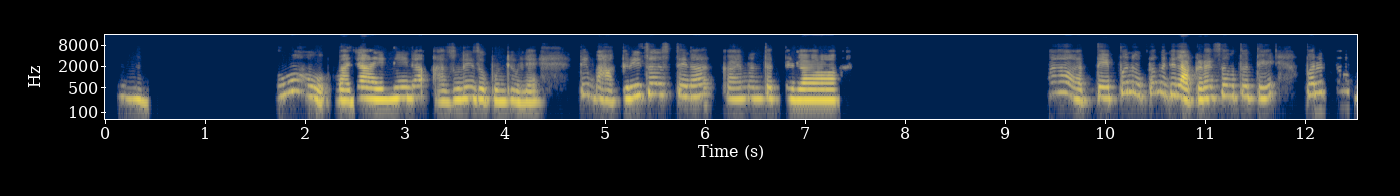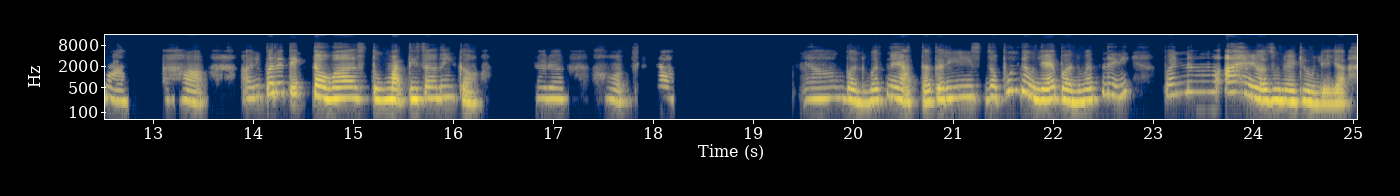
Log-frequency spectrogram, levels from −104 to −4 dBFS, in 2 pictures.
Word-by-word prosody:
हं. 245 -6 -5 1.3
हो, 310 - -8 0.2
हो. 250 -8 -1 0.2
माझ्या 220 +3 +1
आईने 240 +2 +4
ना 270 +2 -2 0.2
अजूनही 235 +5 -1
जपून 220 -2 0
ठेवल 200 -2 -3
आहे. 200 - -3 0.4
ते 335 - -11
भाकरीच 255 +6 -3
असते 325 -3 -7
ना, 285 +1 -4 0.2
काय 245 -1 -4
म्हणतात 250 0 -4
त्याला? 230 -1 +5 2.2
हां. 355 -10 -6 0.2
ते 260 -1 0
पण 365 +1 -6
होतं. 310 +1 -10
म्हणजे 330 -4 -7
लाकडाच 255 +3 +3
होतं 285 -2 -6
ते. 255 +3 -2 0.3
परत 330 +3 -5
ते 390 0 -18
भा 220 -3 -3 0.4
हां. 225 -3 -4 0.5
आणि 260 +2 -5
परत 355 +1 +1
एक 170 0 0
तवा 255 -2 +8
असतो 250 -2 0
मातीचा 240 +3 +5
नाही 275 +2 -3
का, 190 - +1 0.6
तर 250 -1 -6
अ, - - -2 0.4
हो. 235 - -5 0.4
हां. 270 -2 -5 1.3
अ, - - -14 0.4
बनवत 220 0 +2
नाही. 265 -3 +1
आता 200 -2 +1
तरी 260 +4 +2 0.2
जपून 345 +10 -1
ठेवली 265 - +5
आहे, 235 - +7
बनवत 225 +2 +3
नाही. 325 +3 -5 0.3
पण 310 +2 -6
अ, 380 0 -10
आहे 360 -6 +1
अजूनही 220 -1 +5
ठेवलेल्या. 180 - +2
250 Hz, 135 wpm, -23 LUFS, 225-285 Hz, 2.2 s, तवा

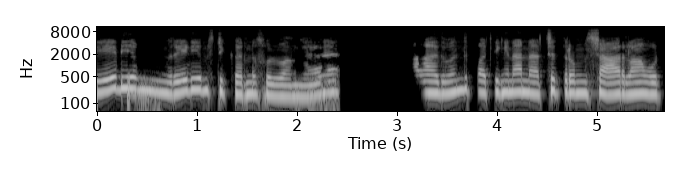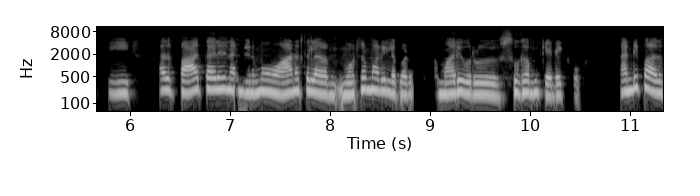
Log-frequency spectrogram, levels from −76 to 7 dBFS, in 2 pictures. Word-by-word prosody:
Radium 240 +3 +3 0.3
radium 220 +3 +2
ஸ்டிக்கர்னு 180 -4 -1
சொல்லுவாங்க. 150 -2 0 1.1
அ - - -4 0.2
அது 180 - 0
வந்து 220 +3 +1
பார்த்தீங்கன்னா, 195 +1 0
நட்சத்திரம், 185 +1 0
ஸ்டார்லாம் 180 0 +2
ஒட்டி, 180 +2 -7 0.4
அத 220 - +2 0.2
பாத்தாலே 230 +4 +3
நம்ம 205 -3 -1
என்னமோ 200 +3 +2
வானத்தில, 200 +3 +2 0.3
மொட்ட 180 +8 0
மாடியில 210 -5 +1
படுத்துக்க 175 +1 -6
மாரி 180 +3 +3
ஒரு 175 0 0 0.3
சுகம் 195 0 0
கிடைக்கும். 160 +1 -4 0.4
கண்டிப்பா 240 +5 +2
அத 190 - +1
190 Hz, 130 wpm, -22 LUFS, 180-215 Hz, 1.1 s, Radium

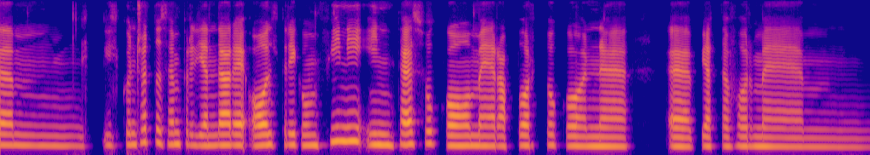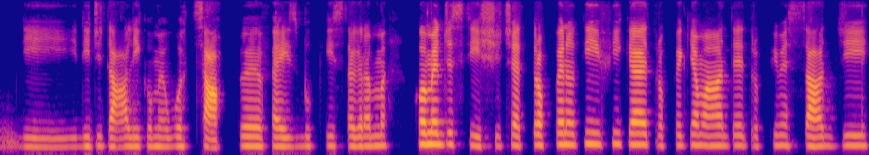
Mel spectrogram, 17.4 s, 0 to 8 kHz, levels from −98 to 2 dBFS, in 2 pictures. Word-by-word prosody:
mhmm, 195 -2 -10 0.3
il 200 -2 -15
concetto 245 +5 -6
sempre 220 -1 -6
di 195 0 -6
andare 205 +1 +2
oltre 205 +1 0
i - - -2
confini, 215 +5 -3
inteso 215 +2 -1
come 190 -1 +1
rapporto 195 +2 -5
con, 185 -1 -2
ehm, 180 -1 -3
piattaforme, 180 -1 -5
mhmm, 165 -1 -15 0.2
di 165 -1 -9
digitali 175 -1 0
come 175 0 -5
WhatsApp, 175 -1 +4 0.3
Facebook, 175 0 -2
Instagram, 185 0 -2 0.2
come 220 0 +8
gestisci? 195 -4 -5
Cioè 190 0 0
troppe 200 +1 +3
notifiche, 215 0 +4
troppe 190 0 -6
chiamate, 195 -1 +2
troppi 180 +2 -14
messaggi? 190 0 +1
190 Hz, 105 wpm, -25 LUFS, 180-205 Hz, 0.3 s, come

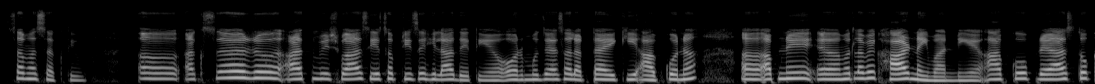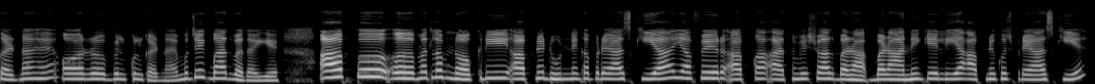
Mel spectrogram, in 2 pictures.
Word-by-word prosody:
समझ 260 -2 -3
सकती 205 -3 -11
हूँ। 190 -1 -15 0.5
अ, 270 - -5 0.5
अक्सर 300 +3 -1 0.4
आत्मविश्वास 250 0 -3
ये 250 - -1
सब 260 0 -6
चीज़ें 250 +1 -5
हिला 230 -1 -3
देती 200 -1 -8
हैं, 190 0 -6
और 210 +3 -4
मुझे 225 +1 -4
ऐसा 235 +1 -4
लगता 225 +1 -3
है 225 -1 +1
कि 225 +2 -5 0.2
आपको 215 +4 -2
ना 245 +6 -2 0.5
अ, - - +1 0.2
अपने 260 +3 0 0.2
अ, 240 +1 -1
मतलब 275 +2 -1
एक 295 - -2
हार 250 +2 +4
नहीं 220 -5 +1
माननी 180 0 -4
है, 180 -1 -5 0.2
आपको 270 +3 -3
प्रयास 235 +2 0
तो 280 - 0
करना 235 +2 -1
है 290 +3 -3 0.2
और 255 0 +1
बिल्कुल 245 0 -3
करना 175 -4 -5
है। 190 - -5
मुझे 265 +8 0
एक 320 - -5
बात 275 -1 +2
बताइए, 185 -1 -1 0.4
आप 335 +4 +8
अ, 295 -7 +6
मतलब 310 +1 +1
नौकरी 265 +5 +2 0.2
आपने 285 +3 0
ढूँढ़ने 250 +1 +1
का 270 - -2
प्रयास 255 -1 +1
किया, 260 +1 +3
या 300 -2 +1
फिर 285 0 +3 0.2
आपका 265 +3 -3 0.2
आत्मविश्वास 255 +3 0
बढ़ा 220 -3 +3
बढ़ाने 235 +1 +3
के 260 - +2
लिए 250 0 -1 0.2
आपने 250 +2 -4
कुछ 255 - -4
प्रयास 225 0 0
किए? 240 +5 -1
250 Hz, 175 wpm, -25 LUFS, 225-270 Hz, 0.5 s, आप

